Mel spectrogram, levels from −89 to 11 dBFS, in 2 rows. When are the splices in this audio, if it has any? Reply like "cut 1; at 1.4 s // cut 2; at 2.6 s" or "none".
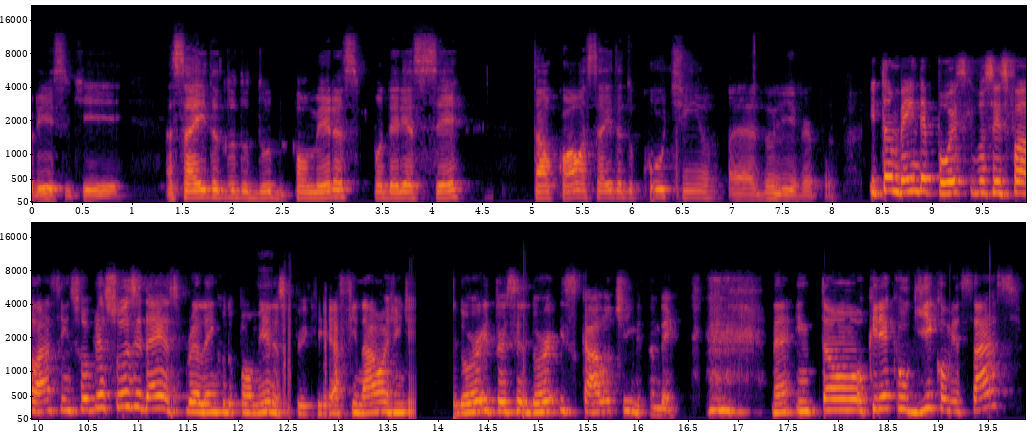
cut 1; at 8.3 s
